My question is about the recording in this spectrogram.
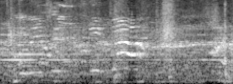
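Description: Many children's voices overlapping, calling and chattering in a busy playground, with a few short sharp clicks.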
